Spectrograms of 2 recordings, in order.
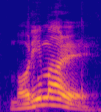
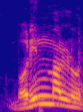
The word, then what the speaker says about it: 머리말: 즉 대표적인 것으로 새집 이런 말들이 있고 그 다음에는 머리말 자 머릿말로 날 필요가 없고 그 다음에 개구멍 자 개구멍 소리가 안 나니까 사이소리를 적지 않는다.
